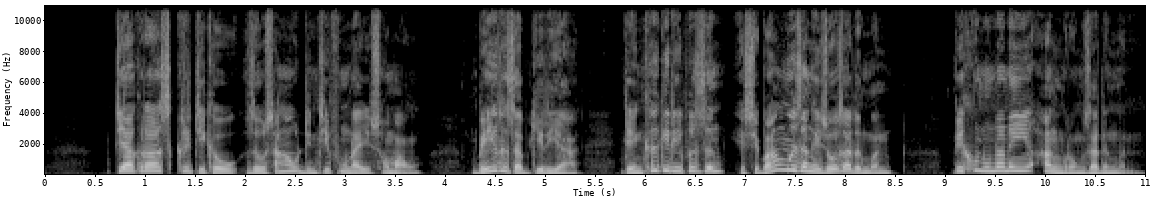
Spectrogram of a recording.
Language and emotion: Bodo, happy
